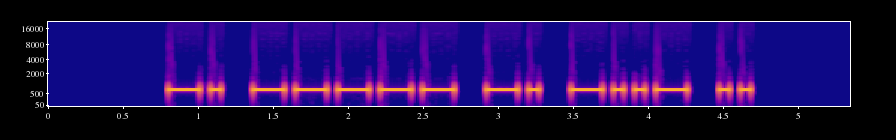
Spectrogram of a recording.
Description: Morse code, heard as a keyed tone, about 17 wpm, 700 Hz. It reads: N0NXI
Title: USA Call Signs - 5 Characters - Repeated 3x - 17wpm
